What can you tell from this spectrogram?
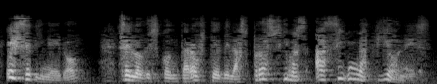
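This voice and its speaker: A woman's voice: sits low, very animated, unhurried, husky, full character voice. An actress playing a wealthy, imperious mother who scolds an employee on the phone and flirts coyly with a caller in a 1990s TV comedy. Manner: bossy on the phone, then coquettish.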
